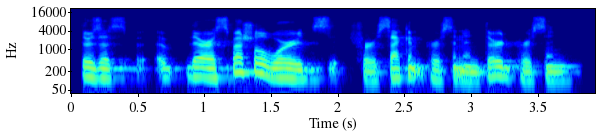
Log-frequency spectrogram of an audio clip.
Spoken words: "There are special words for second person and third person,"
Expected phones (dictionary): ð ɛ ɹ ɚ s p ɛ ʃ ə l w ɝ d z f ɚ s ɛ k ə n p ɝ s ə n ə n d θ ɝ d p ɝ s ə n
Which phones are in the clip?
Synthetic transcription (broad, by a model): ð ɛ ɹ ɚ s p ɛ ʃ l w ɝ d z f ɚ s ɛ k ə n p ɝ s ə n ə n θ ɝ d p ɝ s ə n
